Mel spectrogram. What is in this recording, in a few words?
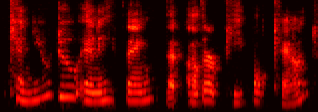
woman question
